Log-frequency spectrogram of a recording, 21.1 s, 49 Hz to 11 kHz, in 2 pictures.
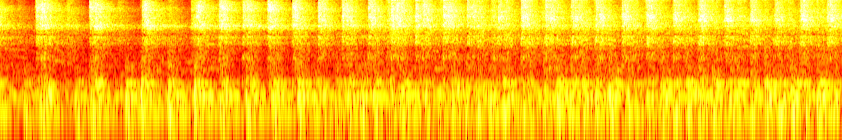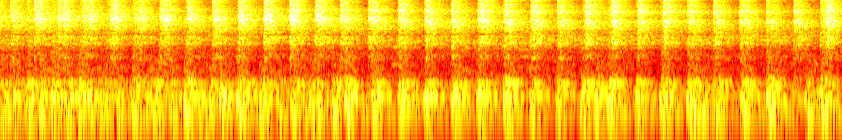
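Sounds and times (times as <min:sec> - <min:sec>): drum and cymbal beat: 0:00.0 - 0:21.0.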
